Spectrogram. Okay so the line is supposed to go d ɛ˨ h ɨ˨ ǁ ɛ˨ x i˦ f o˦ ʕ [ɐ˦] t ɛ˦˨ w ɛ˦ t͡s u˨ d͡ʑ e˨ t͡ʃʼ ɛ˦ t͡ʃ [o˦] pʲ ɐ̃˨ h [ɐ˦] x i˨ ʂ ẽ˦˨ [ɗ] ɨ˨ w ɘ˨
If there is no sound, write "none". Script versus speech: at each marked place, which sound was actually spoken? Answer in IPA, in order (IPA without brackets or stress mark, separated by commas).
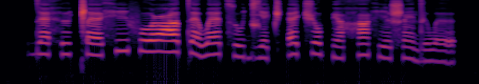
ɐ˦, o˦, ɐ̃˦, d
